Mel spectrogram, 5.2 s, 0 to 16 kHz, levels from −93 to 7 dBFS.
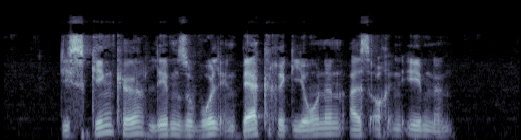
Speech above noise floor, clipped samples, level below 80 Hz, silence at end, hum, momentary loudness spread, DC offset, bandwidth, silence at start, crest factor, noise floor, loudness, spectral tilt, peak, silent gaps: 49 dB; under 0.1%; -62 dBFS; 0.75 s; none; 14 LU; under 0.1%; 11 kHz; 0.6 s; 24 dB; -74 dBFS; -24 LUFS; -2 dB/octave; -4 dBFS; none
